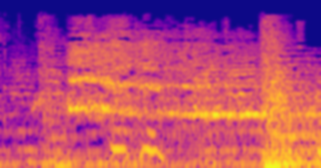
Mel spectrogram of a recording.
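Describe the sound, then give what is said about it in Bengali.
A car braking hard and suddenly, its tires letting out a sustained high screech over a steady road rumble, with a louder burst of noise near the end. “হঠাৎ সজোরে break কষে গাড়িটা, একটা ঝাঁকুনি লাগে সায়নের শরীরে”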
